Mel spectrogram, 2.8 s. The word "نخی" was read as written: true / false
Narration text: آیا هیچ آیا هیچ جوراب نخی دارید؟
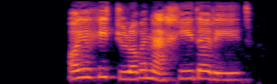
true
